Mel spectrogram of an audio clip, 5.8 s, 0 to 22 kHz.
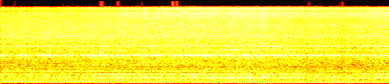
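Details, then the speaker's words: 1983 VW Rabbit GTI four-cylinder after clutch assembly replacement and transmission reinstall: even, steady idle drone with no knocks, banging or misfires; engine healthy. "yeah we're building oil pressure no banging and crashing sound that's a very good side"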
